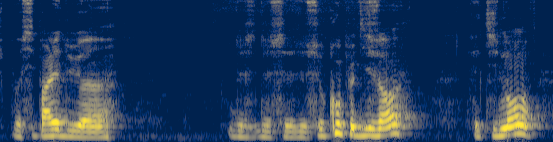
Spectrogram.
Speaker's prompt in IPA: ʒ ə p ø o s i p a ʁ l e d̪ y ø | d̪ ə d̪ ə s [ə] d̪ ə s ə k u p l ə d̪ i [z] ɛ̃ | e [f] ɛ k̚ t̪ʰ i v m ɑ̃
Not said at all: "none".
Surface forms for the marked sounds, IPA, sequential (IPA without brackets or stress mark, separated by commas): ə, v, f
